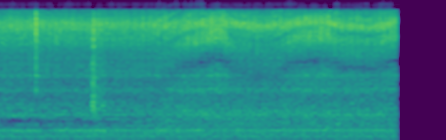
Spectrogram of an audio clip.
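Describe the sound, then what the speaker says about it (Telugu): Onions frying in a covered pan with a steady close sizzle throughout, a couple of brief clinks near the start, and the sound cutting off abruptly before the end. "బాగా కలబెట్టేసి మూత పెట్టేసుకొని లైట్ బ్రౌన్ కలర్ వచ్చేంత వరకు ఆనియన్ అనేది ఫ్రై అవ్వనివ్వండి"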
